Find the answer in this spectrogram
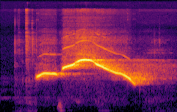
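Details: Hill myna giving one clear whistled note that rises, holds, then glides downward over about two seconds, in a quiet room.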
